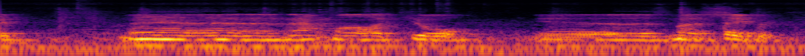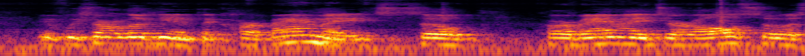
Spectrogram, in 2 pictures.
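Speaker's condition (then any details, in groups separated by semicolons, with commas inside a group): No condition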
